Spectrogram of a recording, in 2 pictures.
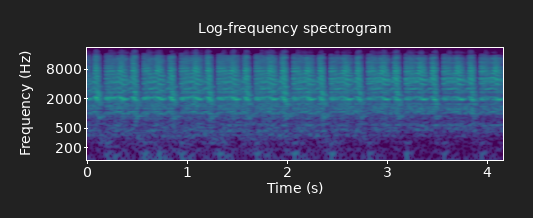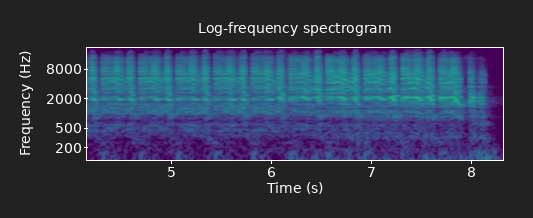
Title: Cold start❌ won't start✔️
